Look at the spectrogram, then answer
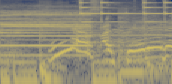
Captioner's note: buzzer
